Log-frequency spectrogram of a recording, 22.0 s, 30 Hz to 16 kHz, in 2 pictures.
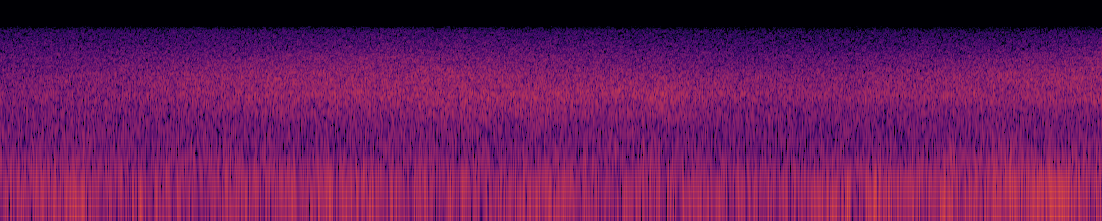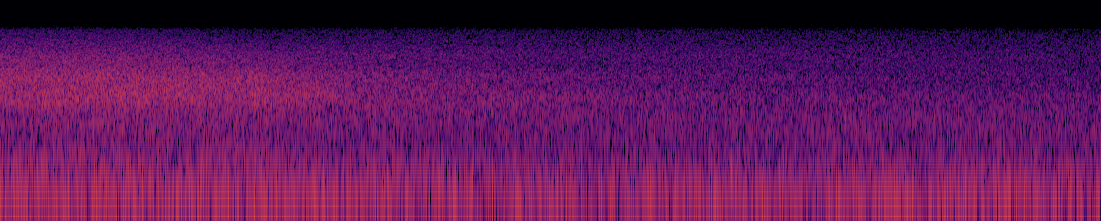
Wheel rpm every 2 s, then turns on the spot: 0, 0, 0, 0, 0, 0, 0, 0, 0, 0, 0.
none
